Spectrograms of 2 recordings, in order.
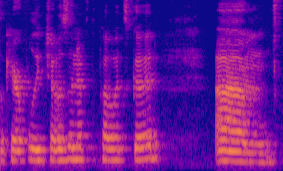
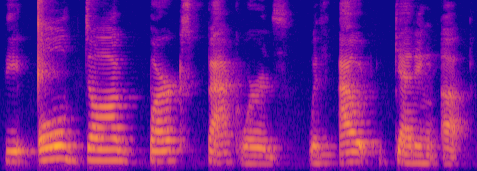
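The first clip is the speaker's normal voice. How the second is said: very slow, each stress weighed down; stiff, slow recitation of the old dog line; slow, heavy reading; slower than usual. Shown as a demonstration. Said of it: "Listen to the first one".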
